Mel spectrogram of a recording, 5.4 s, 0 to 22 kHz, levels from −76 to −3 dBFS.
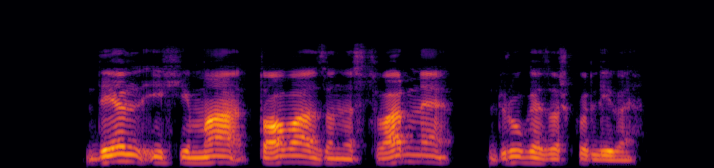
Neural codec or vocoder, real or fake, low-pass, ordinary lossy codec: none; real; none; none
